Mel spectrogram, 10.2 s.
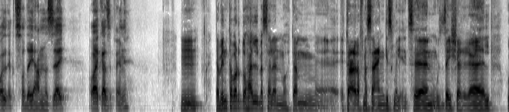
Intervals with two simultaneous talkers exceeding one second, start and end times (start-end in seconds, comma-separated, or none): none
